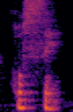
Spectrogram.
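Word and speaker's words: José: So let's say we have Jose. You would say Jose.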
